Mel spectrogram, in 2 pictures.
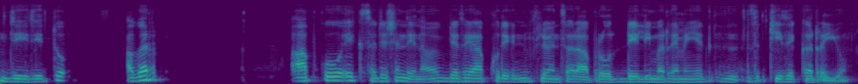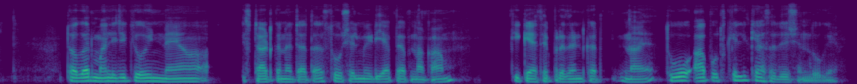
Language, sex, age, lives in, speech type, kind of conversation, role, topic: Hindi, male, 20-24, India, conversation, podcast, host, Social media par tum apna kaam kaise dikhate ho?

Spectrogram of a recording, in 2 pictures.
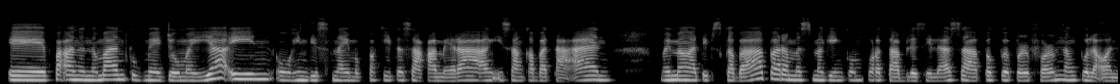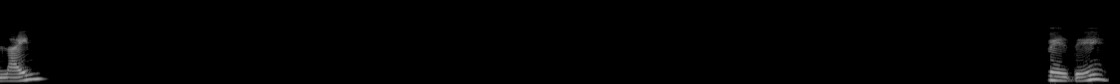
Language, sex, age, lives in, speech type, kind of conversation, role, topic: Filipino, female, 25-29, Philippines, read, expert-assistant, asker, Paano mapapalaganap at mapapansin ng kabataan ang pagtula sa social media?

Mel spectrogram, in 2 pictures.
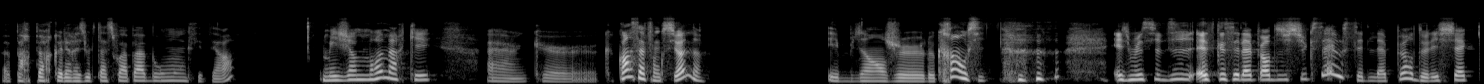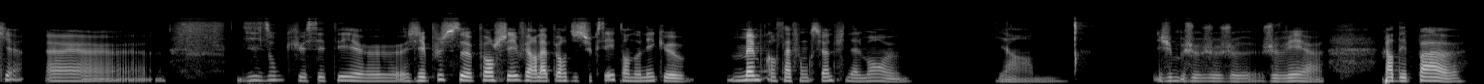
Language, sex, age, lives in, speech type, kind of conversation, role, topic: French, female, 30-34, France, conversation, advice, user, Comment est-ce que je sabote mes progrès par peur de réussir ou d’échouer ?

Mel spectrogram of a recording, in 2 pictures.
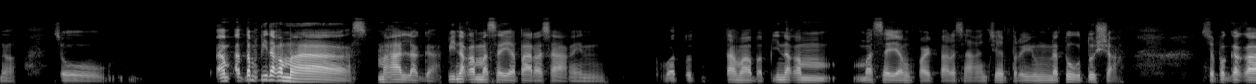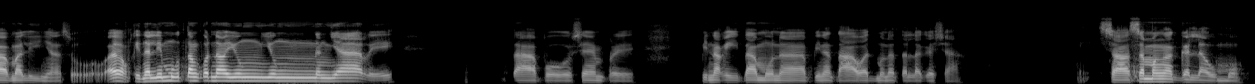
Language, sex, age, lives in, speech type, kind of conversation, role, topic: Filipino, male, 25-29, Philippines, conversation, unstructured, none, Ano ang ginagawa mo para mapasaya ang mga kasama mo sa bahay?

